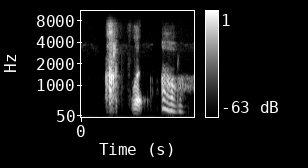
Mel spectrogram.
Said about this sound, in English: Oh, God. What did you just throw up, dog?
